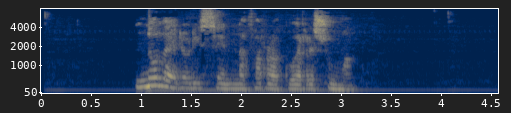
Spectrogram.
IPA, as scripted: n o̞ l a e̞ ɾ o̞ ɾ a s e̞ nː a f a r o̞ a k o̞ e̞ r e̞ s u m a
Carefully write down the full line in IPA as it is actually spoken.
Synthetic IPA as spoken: n o̞ l a e̞ ɾ o̞ ɾ i s e̞ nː a f a r o̞ a k o̞ e̞ r e̞ s u m a

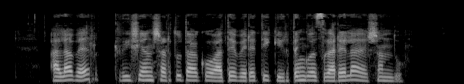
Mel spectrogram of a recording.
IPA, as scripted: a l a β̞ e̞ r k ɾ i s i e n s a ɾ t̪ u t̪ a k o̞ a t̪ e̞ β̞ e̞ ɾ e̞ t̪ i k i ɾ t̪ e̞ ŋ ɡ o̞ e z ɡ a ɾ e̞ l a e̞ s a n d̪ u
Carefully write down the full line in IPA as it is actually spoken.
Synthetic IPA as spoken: a l a β̞ e̞ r k ɾ i s i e n s a ɾ t̪ u t̪ a k o̞ a t̪ e̞ β̞ e̞ ɾ e̞ t̪ i k i ɾ t̪ e̞ ŋ ɡ o̞ e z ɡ a ɾ e̞ l a e̞ s a n d̪ u

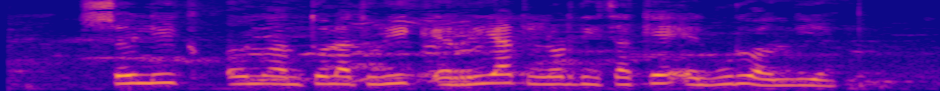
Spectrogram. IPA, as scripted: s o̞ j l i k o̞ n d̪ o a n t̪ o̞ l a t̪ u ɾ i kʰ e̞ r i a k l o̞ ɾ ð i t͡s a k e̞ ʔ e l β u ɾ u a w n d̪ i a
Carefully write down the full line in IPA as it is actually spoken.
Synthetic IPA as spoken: s o̞ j l i k o̞ n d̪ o a n t̪ o̞ l a t̪ u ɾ i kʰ e̞ r i a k l o̞ ɾ ð i t͡s a k e̞ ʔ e l β u ɾ u a w n d̪ i a

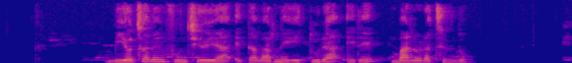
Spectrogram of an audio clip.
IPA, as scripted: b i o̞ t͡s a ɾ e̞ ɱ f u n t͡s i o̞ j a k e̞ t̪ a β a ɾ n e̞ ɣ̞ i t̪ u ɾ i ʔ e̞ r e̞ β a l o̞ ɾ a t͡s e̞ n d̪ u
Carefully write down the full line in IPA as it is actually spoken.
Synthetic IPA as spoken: b i o̞ t͡s a ɾ e̞ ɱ f u n t͡s i o̞ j a ʔ e̞ t̪ a β a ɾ n e̞ ɣ̞ i t̪ u ɾ a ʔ e̞ ɾ e̞ β a l o̞ ɾ a t͡s e̞ n d̪ u

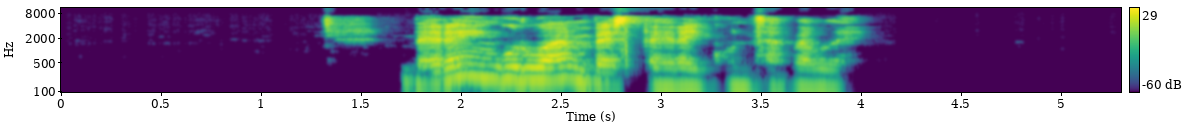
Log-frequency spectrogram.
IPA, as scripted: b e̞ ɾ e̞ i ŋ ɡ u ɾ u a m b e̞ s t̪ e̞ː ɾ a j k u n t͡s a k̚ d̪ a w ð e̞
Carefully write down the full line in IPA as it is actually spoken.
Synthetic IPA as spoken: b e̞ ɾ e̞ i ŋ ɡ u ɾ u a m b e̞ s t̪ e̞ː ɾ a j k u n t͡s a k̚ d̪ a w ð e̞

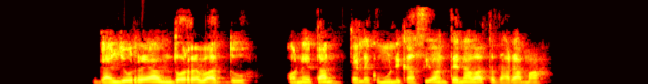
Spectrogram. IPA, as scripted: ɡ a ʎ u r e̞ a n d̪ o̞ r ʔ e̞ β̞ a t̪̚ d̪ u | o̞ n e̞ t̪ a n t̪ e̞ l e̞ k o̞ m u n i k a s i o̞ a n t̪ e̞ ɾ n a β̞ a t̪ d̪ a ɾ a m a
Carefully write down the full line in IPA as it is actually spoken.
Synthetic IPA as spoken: ɡ a ʎ u r e̞ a n d̪ o̞ r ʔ e̞ β̞ a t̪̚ d̪ u | o̞ n e̞ t̪ a n t̪ e̞ l e̞ k o̞ m u n i k a s i o̞ a n t̪ e̞ n a β̞ a t̪ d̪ a ɾ a m a

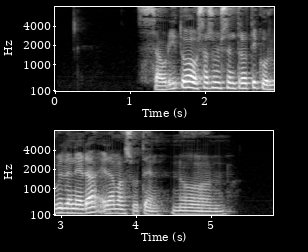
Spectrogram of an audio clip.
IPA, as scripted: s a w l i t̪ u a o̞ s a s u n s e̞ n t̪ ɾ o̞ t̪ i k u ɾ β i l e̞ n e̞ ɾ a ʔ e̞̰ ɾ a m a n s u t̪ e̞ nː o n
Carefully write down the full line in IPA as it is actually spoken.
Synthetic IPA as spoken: s a w ɾ i t̪ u a o̞ s a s u n s e̞ n t̪ ɾ o̞ t̪ i k u ɾ β i l e̞ n e̞ ɾ a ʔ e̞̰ ɾ a m a n s u t̪ e̞ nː o n

